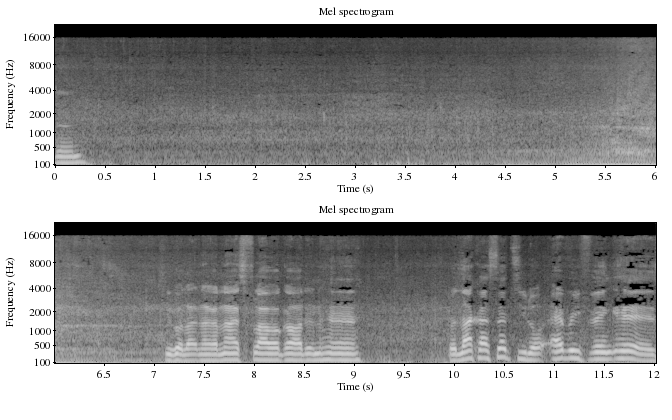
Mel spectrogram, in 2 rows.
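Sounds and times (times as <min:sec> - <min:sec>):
tyres hissing on wet road: 0:00.0 - 0:12.0
vehicle engine rumble: 0:00.0 - 0:12.0.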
